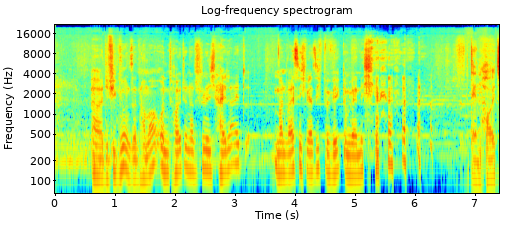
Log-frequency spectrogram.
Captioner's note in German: lacht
